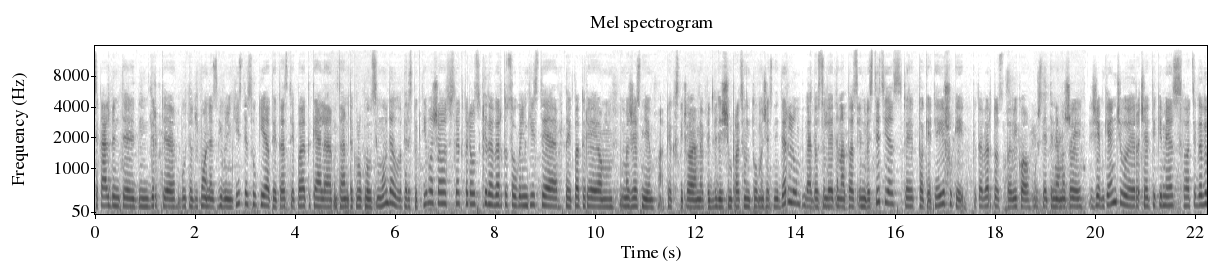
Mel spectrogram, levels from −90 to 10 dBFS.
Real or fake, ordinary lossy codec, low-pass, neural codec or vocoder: fake; AAC, 48 kbps; 14.4 kHz; codec, 44.1 kHz, 7.8 kbps, DAC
